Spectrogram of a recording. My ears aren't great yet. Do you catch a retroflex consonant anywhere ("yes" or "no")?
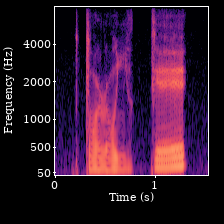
yes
